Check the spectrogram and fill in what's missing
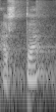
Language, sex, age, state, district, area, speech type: Sanskrit, male, 30-45, Andhra Pradesh, East Godavari, rural, spontaneous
